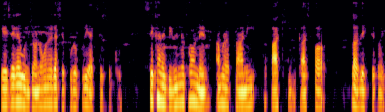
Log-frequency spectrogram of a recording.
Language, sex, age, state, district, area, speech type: Bengali, male, 60+, West Bengal, Nadia, rural, spontaneous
